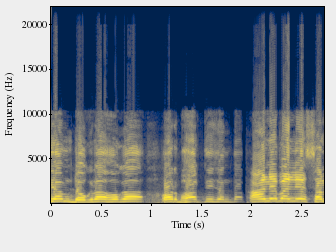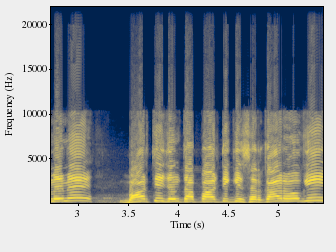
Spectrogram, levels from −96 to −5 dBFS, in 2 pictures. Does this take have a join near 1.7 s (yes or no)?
yes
